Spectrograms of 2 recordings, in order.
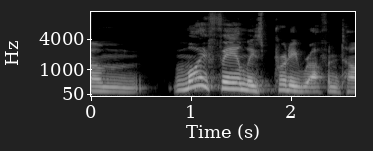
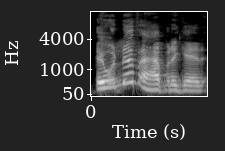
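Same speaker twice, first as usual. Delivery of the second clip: emphatic; 2 semitones higher, 9 dB louder, faster than usual. Real, not acted. Emphatic point.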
